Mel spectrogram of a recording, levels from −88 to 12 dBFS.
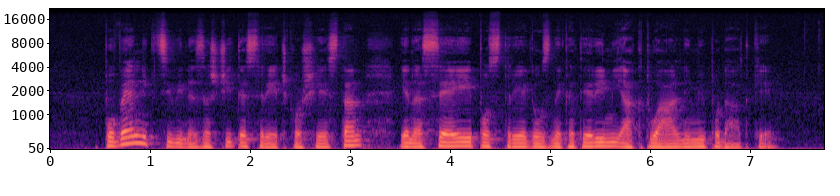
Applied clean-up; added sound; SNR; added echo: none; none; none; none.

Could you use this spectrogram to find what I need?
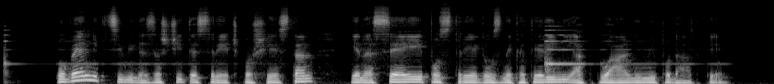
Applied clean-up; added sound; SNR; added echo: neural mask model RNNoise.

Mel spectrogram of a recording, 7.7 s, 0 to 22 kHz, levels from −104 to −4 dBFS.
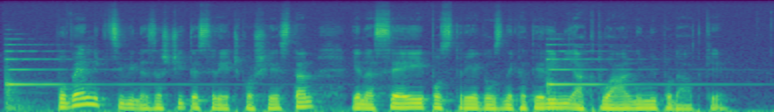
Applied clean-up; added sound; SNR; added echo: none; Piano; 16 dB; none.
